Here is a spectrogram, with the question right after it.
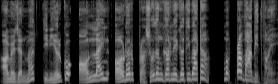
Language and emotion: Nepali, surprised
